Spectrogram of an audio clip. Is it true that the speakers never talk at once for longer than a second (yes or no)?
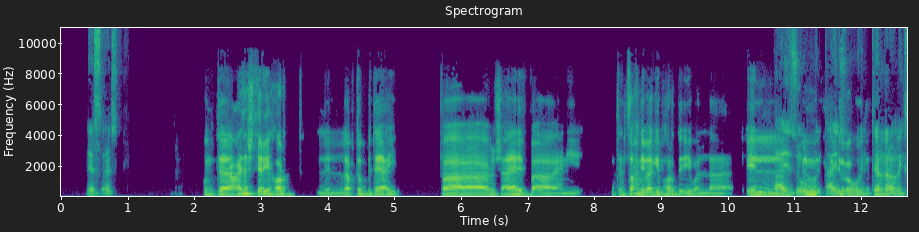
no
